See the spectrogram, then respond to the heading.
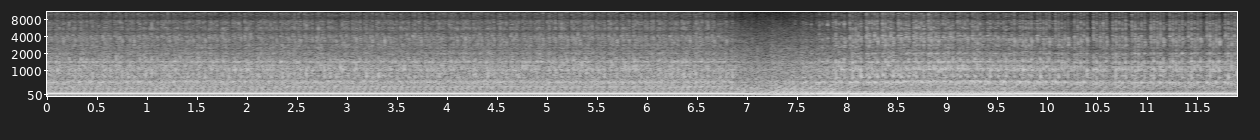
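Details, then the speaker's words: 1962 Minneapolis Moline G704 tractor on propane, first run in years: deep heavy idle with irregular beat, occasional stumbles and a mid-clip sag; owner thinks one cylinder is missing, possibly spark plugs. "Can't tell if it's got maybe a slight mess or I think it is missing on one cylinder out the spark plugs."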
